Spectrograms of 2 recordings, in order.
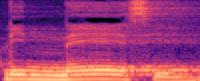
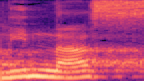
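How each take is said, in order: First: The long vowel leans toward an 'e' sound. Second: The long vowel is a plain open 'a'. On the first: "dibaca dengan imalah" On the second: "dibaca fathah"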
